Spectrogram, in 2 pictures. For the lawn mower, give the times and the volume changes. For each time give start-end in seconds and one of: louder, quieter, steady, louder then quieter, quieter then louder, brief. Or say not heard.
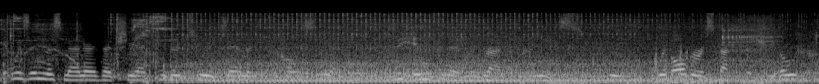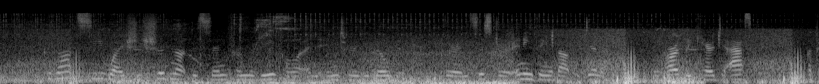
0.0-16.3 quieter.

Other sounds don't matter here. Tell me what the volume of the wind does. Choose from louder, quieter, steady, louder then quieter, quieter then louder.
louder.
